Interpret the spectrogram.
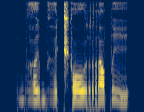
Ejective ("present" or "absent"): present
